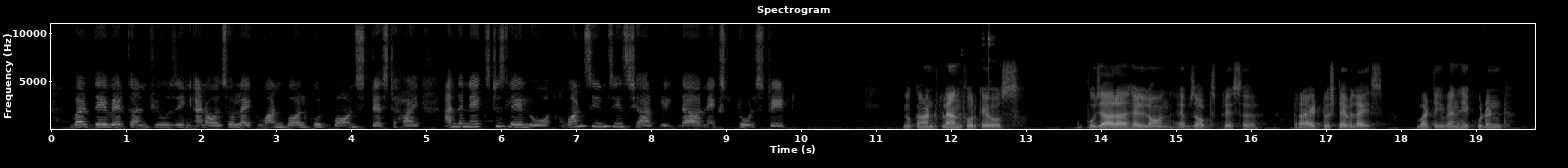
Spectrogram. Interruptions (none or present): none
